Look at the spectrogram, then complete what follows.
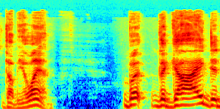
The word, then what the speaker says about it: WLAN: a point of that the common way that we pronounce wireless LAN is W LAN or wireless LAN I was talking to a gentleman who kept saying well LAN will land well and now that's weird it's different but I'm gonna tell you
